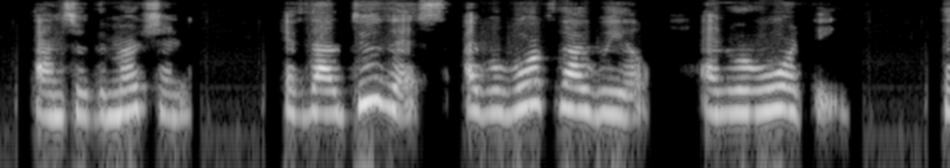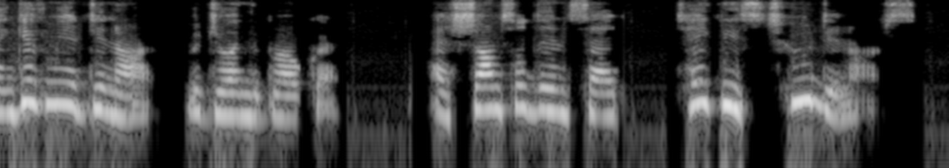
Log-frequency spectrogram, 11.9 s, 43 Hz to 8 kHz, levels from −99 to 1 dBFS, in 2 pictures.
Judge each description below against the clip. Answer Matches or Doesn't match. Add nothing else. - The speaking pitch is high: Matches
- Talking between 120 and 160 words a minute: Matches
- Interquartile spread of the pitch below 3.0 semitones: Doesn't match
